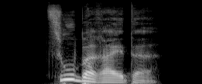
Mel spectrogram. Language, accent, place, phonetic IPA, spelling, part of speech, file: German, Germany, Berlin, [ˈt͡suːbəˌʁaɪ̯tə], zubereite, verb, De-zubereite.ogg
- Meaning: inflection of zubereiten: 1. first-person singular dependent present 2. first/third-person singular dependent subjunctive I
